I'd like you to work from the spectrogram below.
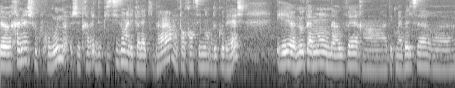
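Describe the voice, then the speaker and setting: A young woman with a lower-than-usual voice explains a project in a steady way, with only light hesitations. The room is echoey, with faint ambience in the background. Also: a little hiss or hum. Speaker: teacher. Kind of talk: spoken presentation.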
